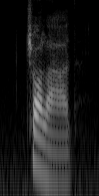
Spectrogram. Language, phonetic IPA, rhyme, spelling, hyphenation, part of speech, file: Hungarian, [ˈt͡ʃɒlaːd], -aːd, család, csa‧lád, noun, Hu-család.ogg
- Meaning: family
